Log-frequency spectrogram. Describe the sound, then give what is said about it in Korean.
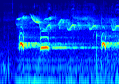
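A common cuckoo calls with clear, hollow notes, alone with no talking, while higher chirps from other birds flutter faintly in the background. “아, 뻐꾸기 소리군요.”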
